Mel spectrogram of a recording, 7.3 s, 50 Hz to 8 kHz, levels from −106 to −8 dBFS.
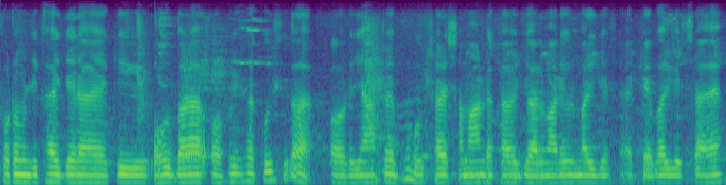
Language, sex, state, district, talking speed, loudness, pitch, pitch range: Hindi, male, Bihar, Sitamarhi, 240 wpm, -31 LUFS, 110 Hz, 105-115 Hz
